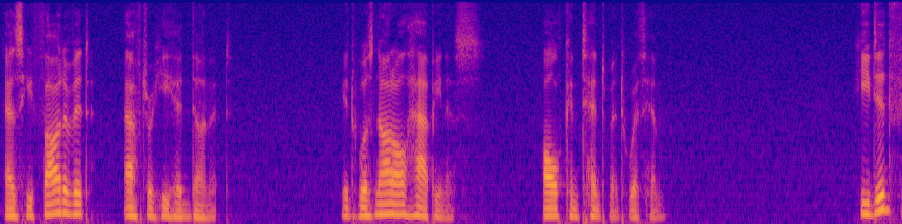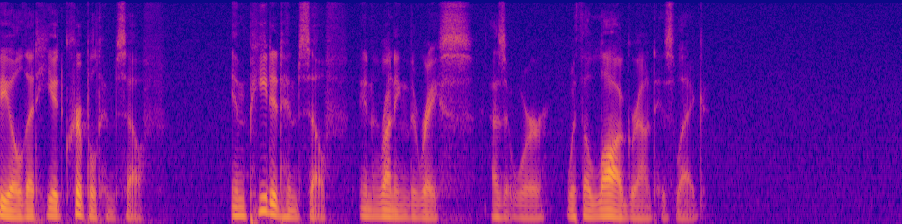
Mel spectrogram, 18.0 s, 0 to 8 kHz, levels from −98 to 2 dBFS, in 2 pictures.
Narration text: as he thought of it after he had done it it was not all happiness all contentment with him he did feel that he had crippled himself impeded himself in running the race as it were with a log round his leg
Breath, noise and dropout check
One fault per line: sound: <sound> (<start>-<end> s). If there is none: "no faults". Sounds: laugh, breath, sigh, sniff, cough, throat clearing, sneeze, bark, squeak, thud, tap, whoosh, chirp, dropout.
no faults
